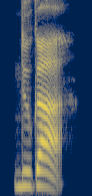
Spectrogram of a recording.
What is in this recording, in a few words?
"Nuga", Korean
